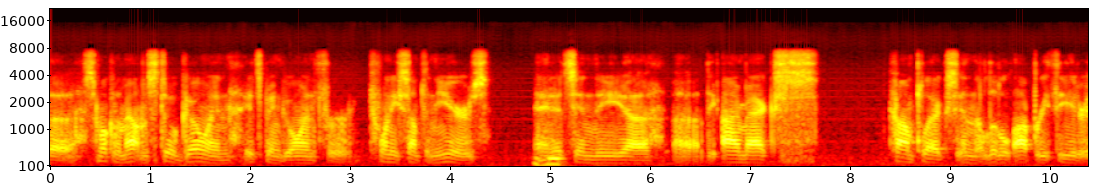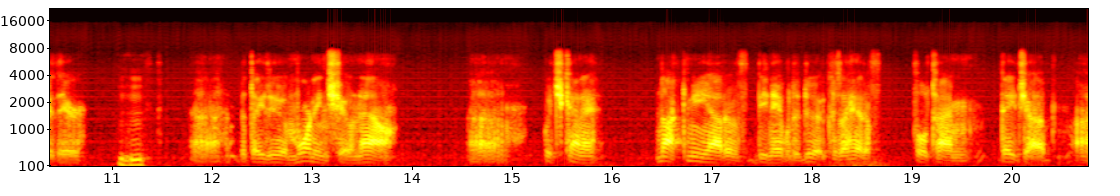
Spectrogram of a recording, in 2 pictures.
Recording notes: on the phone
